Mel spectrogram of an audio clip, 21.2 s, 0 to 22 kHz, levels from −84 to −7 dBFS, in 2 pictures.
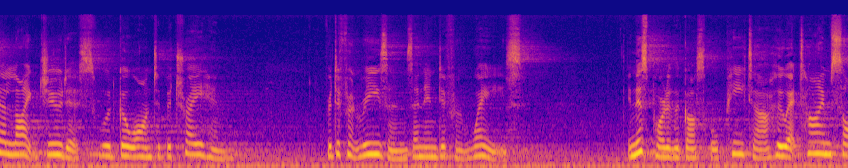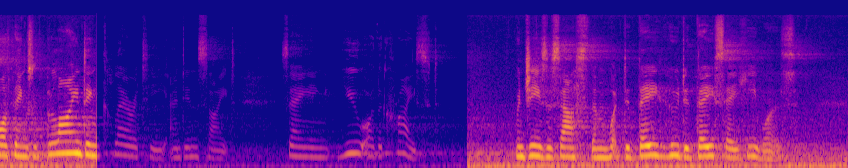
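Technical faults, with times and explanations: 11.81 to 16.45 s, one channel inverted: the sound suddenly drops by about 25 dB and goes faint. That's likely one side flipped in polarity, so everything shared between left and right cancels in the mono sum, leaving only the small differences between channels.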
